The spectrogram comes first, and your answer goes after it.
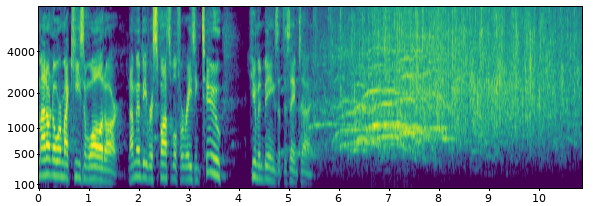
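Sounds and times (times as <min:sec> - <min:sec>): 
speech: 0:00.0 - 0:05.7
voices shouting and whooping: 0:05.1 - 0:08.3
crowd applauding: 0:05.4 - 0:10.8.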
